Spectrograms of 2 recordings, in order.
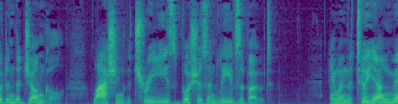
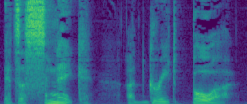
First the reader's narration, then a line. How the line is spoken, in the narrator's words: gasped Tom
